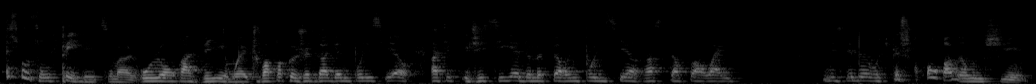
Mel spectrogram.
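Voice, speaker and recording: A man's voice: a little high, fairly even intonation, normal speed, dark tone, roomy sound, a little hiss or hum. A man streaming live, ranting in a rambling, insulting way with garbled phrasing. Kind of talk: street livestream rant.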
